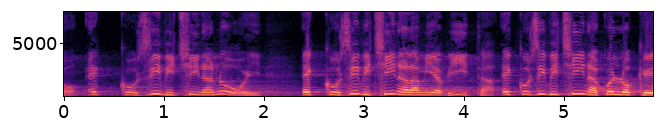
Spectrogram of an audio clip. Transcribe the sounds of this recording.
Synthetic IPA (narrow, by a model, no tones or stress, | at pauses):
oɛkːozivit͡ʃiːnanːoːj | ɛkːozivit͡ʃiːnalamiːaviːt̪ʰa̰ʔɛkːozivit͡ʃiːnaakwelːoke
